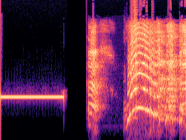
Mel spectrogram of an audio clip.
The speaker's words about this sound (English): I'll be fair, I'm actually gonna put a comical beep in like in the middle. And then I'll be like, whoops, yep, almost mentioned.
